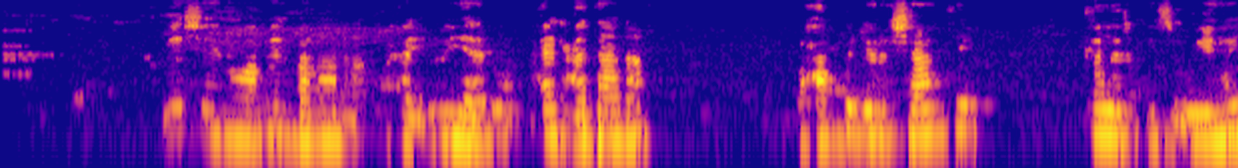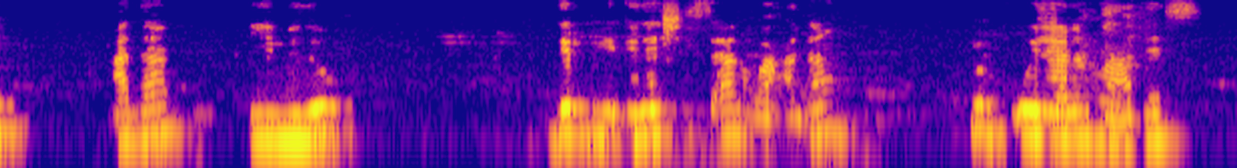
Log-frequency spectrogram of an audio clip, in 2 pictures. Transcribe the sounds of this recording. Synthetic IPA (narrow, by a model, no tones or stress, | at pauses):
mɛːʃɛnɐwɑːmɛːlbɐnaːnɐwɑħɑːɪnɔːjɛːlɐʕɛɡʕɑd̪aːnɐh | wɑħɑːkʰʊt͡ʃɪɾɐʃaːt̪ʰɪ | kʰɐlɐrkʰiːsʊjɐɦɛj | ʕɑðaːn | ijɔmɪðɔb̚ | ɡ̪ɐrbɪɣɐd̪ɐɣaːʃiːsɐɐnwɑːʕɑdaːn | dʊlkʰʊjaːlɐnwɑʕɑðɛːs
